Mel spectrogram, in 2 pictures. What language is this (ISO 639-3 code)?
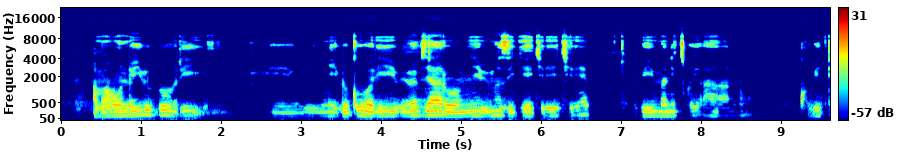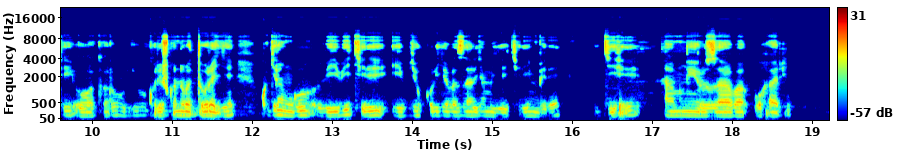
kin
